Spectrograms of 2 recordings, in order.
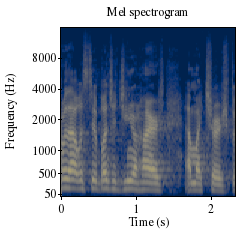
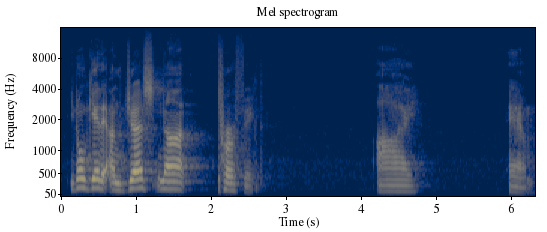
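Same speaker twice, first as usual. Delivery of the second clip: ordinary talk, nothing marked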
